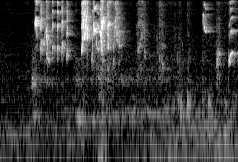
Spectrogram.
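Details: Morning chirping from albino and euwing green opaline lovebirds, with a rapid, harsh burst of high twittering notes for about a second, then scattered single sharp chirps and a few soft clicks.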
